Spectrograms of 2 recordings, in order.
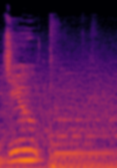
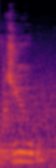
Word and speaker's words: Ju: My name's really Ju. In case people are confused with how it's pronounced, it's Ju, like J-U. Except it's G-A-U.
